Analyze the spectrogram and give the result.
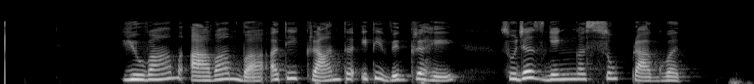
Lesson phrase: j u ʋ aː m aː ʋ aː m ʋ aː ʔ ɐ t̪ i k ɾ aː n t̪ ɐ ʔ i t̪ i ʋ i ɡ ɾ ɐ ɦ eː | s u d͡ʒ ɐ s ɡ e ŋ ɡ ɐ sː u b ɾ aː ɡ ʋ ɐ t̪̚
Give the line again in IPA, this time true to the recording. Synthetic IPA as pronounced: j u ʋ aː m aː ʋ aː m ʋ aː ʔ ɐ t̪ i k ɾ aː n t̪ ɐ ʔ i t̪ i ʋ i ɡ ɾ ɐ ɦ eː | s u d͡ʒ ɐ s ɡ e ŋ ɡ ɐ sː u p ɾ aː ɡ ʋ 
